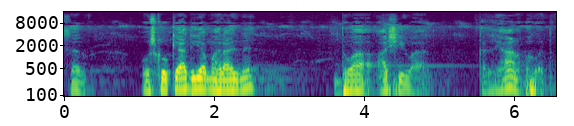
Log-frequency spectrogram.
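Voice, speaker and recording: A man's voice: medium pitch, dark tone, breathy edge, rough recording. An older man preaching a sermon to an audience, blunt and scolding, asking his listeners questions. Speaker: Jain monk preacher.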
